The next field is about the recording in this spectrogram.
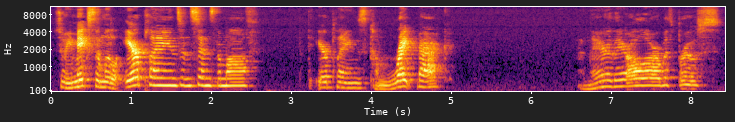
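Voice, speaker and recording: A woman's voice: sits high, animated, slow pace, creaky. A woman reading a picture book aloud to young children, adding chatty explanations and questions as she goes. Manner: addresses young listeners directly with simple explanations and questions. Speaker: children's story-time reader.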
